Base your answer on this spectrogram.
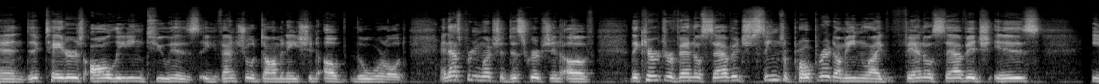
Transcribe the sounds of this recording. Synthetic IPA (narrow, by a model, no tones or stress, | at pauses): ɨ̃ndɪk̚tʰeɪɾə˞zɔlˠliɾɪ̃ŋtʰɨɪzɪvɛ̃nt͡ʃul̩ˠdɑmɨneɪʃɨ̃nʌvðəwɜ˞lˠd | ʔɨ̃nðætspʰɹ̥ɪɾimʌt͡ʃɨdɨskɹɪpʃɨ̃nʌvðɨkʰɛɹɨk̚tə˞ʌvæ̃noʊsævɨ̥ʒ̥sĩmzəpʰɹ̥oʊpɹiɨɾaɪmĩnlaɪkv̥æ̃noʊsævɨd͡ʒɪz̥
